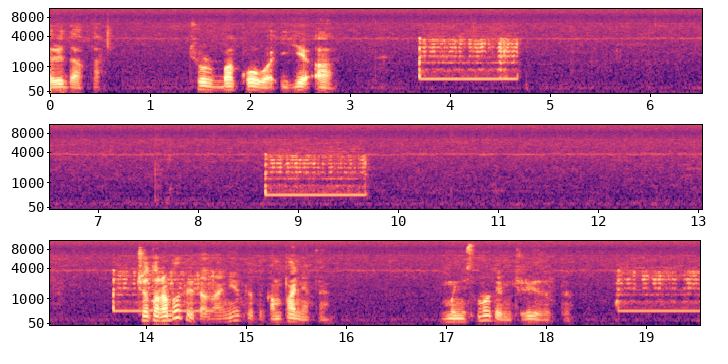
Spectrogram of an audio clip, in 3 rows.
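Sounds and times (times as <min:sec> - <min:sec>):
low hiss of telephone line noise: 0:00.0 - 0:19.5
speech: 0:00.1 - 0:00.6, 0:01.5 - 0:02.9, 0:14.0 - 0:16.0, 0:17.0 - 0:18.4
telephone ringback tone: 0:03.7 - 0:04.7, 0:08.7 - 0:09.7, 0:13.7 - 0:14.8, 0:18.7 - 0:19.5.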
